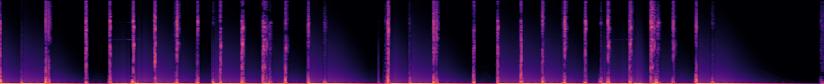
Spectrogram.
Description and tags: banging light bulb against the mike
Banging a broken light bulb against my microphone.
hit, broken, light, microphone, bulb, bang, loud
